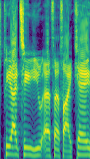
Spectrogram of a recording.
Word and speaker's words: Pituffik: Oh my God, you don't know how to pronounce that. No, I don't. It's Pituffik, space base.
